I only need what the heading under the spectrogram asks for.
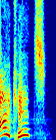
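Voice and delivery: squeaky, very high voice. Voicing a mouthless marshmallow-cereal Martian creature: high squeaky voice. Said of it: "This thing has a squeaky voice".

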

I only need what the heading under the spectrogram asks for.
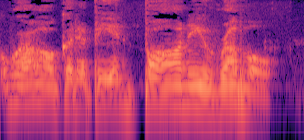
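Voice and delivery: terrible put-on Cockney accent. Retelling a movie scene in Don Cheadle's bad Cockney accent. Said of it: "the worst Cockney accent of anyone alive".

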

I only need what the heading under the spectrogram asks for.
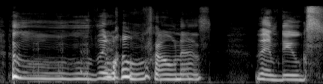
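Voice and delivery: squeaky, very high, very slow Southern twang, "the" stretched. Teasing the other speaker by repeating their line back: Boss Hogg Southern voice. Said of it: "You turned into Boss Hogg from the Dukes of Hazzard".

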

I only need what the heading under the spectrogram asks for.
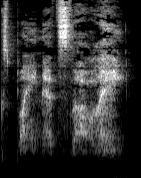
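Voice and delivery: very soft, hushed, breathy whisper. Introducing an episode of the show; whispering. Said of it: "Why are you whispering?".

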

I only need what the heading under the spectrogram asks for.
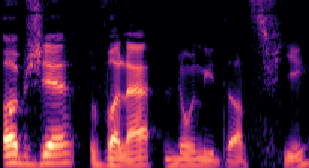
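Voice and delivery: Quebecois French accent. Reading a French phrase aloud: Quebecois French accent. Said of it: "the Quebecois accent".

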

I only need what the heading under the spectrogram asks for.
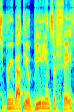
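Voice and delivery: ordinary talk, nothing marked

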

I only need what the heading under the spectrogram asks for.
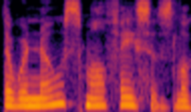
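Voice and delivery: plain

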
